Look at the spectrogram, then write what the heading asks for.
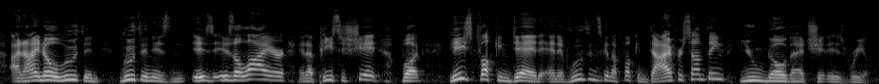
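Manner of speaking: imitating a furious rebel; heated rant. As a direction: insist on it like he's fed up. Acting Cassian's angry speech.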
